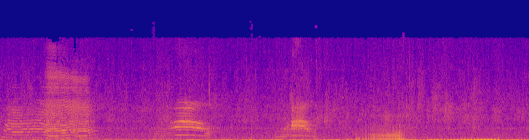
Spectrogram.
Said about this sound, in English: Stupid cat. Where the hell did you come from?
